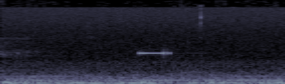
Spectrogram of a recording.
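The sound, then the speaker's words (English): A single soft electronic beep, like a patient monitor, sounds once over a steady low hum of room noise, with no one speaking. “I mean, I know you haven't been of a speaking mind the past few years, but hearing the soft beep, beep, beep of your monitor, knowing you were there.”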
